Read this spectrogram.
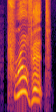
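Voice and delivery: high loud scream. A narrator's reading. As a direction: scream the challenge. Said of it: "I screamed".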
